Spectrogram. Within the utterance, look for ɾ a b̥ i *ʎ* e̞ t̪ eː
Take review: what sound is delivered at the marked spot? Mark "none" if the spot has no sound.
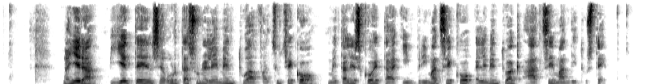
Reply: ʎ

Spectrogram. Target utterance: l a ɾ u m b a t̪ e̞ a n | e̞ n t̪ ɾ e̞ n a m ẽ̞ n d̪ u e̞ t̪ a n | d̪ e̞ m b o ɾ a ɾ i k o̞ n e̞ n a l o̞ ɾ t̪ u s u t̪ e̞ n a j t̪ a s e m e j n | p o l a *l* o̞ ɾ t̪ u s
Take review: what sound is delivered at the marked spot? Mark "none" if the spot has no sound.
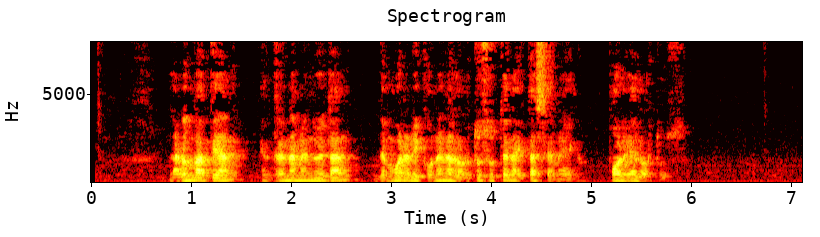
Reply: l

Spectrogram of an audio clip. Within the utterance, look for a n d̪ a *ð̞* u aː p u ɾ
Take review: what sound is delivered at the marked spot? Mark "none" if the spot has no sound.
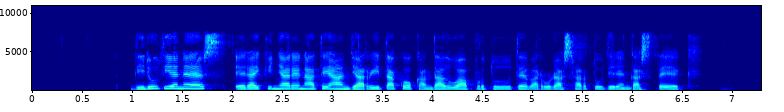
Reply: ð̞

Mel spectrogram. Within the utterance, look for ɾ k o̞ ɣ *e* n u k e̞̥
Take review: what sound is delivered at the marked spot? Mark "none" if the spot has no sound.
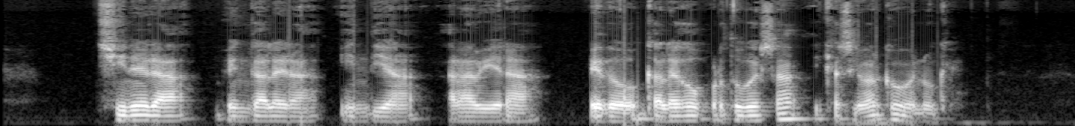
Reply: e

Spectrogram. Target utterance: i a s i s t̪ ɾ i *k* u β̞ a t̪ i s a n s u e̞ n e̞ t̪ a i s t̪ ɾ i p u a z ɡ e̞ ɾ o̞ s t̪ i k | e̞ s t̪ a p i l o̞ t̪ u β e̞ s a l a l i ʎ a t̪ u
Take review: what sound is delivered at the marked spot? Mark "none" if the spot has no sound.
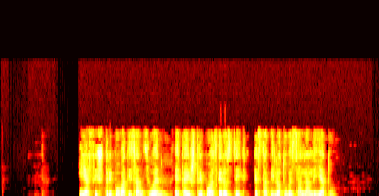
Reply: p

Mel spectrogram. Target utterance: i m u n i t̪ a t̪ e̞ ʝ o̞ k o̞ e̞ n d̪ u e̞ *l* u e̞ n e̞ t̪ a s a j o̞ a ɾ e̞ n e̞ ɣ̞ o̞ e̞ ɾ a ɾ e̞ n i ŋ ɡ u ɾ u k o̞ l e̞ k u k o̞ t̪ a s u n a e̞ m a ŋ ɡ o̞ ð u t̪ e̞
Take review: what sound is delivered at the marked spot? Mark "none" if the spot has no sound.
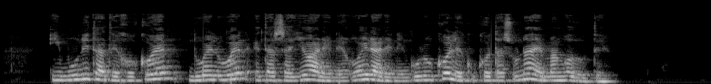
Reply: l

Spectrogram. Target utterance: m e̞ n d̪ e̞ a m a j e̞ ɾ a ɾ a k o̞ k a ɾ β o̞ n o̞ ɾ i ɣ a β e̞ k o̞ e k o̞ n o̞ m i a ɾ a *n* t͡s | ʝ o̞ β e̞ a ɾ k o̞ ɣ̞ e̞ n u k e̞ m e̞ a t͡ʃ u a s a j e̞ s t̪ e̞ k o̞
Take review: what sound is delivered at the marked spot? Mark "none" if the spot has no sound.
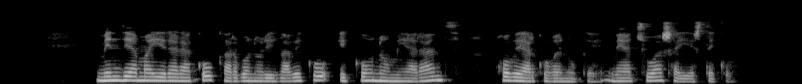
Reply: n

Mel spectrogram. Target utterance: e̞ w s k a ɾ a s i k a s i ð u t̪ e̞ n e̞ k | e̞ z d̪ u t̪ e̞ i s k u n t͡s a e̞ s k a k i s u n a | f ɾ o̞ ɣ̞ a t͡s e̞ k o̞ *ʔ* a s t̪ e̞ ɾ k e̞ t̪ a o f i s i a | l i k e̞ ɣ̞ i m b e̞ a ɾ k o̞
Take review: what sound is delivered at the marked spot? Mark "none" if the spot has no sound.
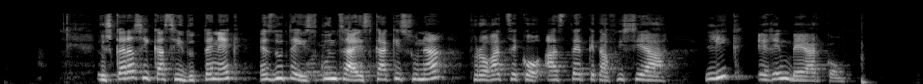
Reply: ʔ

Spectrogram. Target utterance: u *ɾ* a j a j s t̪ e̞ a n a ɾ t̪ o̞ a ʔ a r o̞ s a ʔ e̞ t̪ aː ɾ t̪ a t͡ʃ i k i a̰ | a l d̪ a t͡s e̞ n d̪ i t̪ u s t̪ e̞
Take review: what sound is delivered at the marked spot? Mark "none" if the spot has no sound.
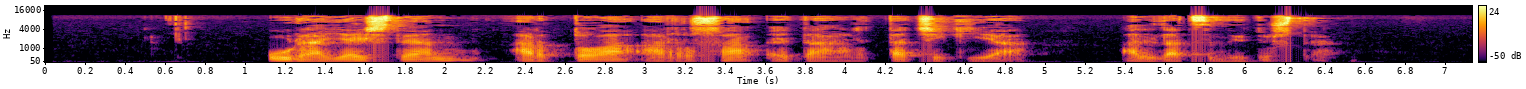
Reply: ɾ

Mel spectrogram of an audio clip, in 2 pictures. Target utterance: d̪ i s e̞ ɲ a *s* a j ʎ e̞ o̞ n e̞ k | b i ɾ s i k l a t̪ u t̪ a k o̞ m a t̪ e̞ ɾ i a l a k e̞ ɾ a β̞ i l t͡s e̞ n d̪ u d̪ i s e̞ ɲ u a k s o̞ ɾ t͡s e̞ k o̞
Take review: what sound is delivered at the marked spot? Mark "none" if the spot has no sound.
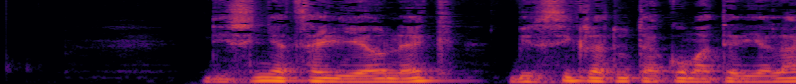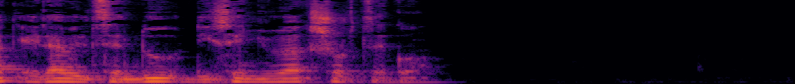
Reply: t͡s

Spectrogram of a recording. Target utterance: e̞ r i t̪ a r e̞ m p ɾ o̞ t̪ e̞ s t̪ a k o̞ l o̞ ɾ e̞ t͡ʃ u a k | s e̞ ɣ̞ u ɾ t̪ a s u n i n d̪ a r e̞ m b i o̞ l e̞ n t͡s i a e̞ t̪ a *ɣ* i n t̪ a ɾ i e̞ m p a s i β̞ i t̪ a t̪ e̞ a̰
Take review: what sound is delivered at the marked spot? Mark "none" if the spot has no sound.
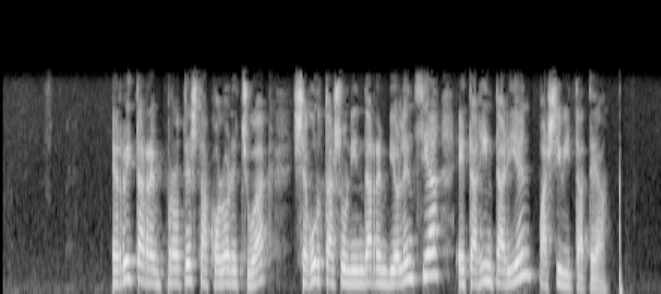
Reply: ɣ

